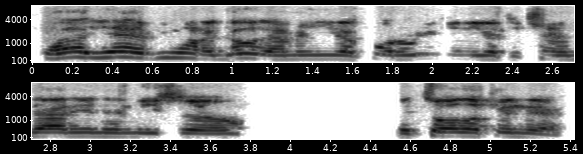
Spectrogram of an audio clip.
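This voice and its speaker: A man's voice: on the high side, steady tone, fast, no echo. A man cooking on a live show, informally talking through each step as he does it. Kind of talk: casual cooking demonstration chat. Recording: dull lo-fi stream audio, dry.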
